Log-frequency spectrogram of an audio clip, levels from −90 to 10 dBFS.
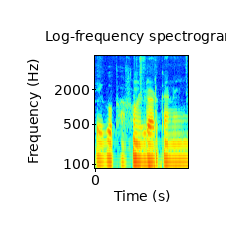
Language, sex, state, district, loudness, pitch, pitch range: Garhwali, male, Uttarakhand, Uttarkashi, -18 LUFS, 115 Hz, 115-120 Hz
